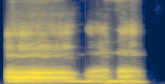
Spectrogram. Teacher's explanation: میم اور نون کو نہیں لمبا کریں گے کیونکہ ایک ایک حرکت ہے، لیکن حمزہ کے اوپر کھڑا زبر ہے تو اس کو پڑھیں گے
